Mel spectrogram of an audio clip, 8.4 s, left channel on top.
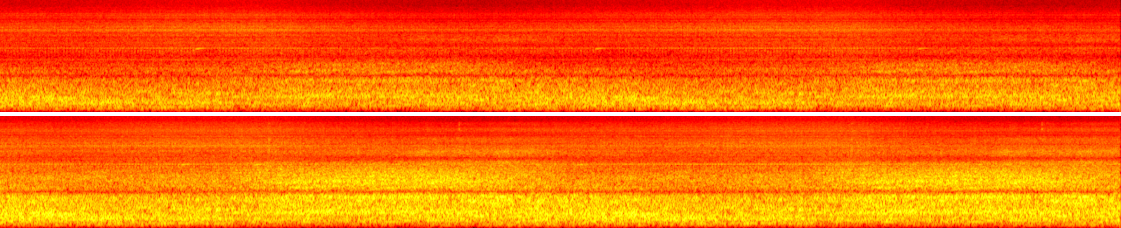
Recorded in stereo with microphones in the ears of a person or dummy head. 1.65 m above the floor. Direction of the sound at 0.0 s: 65° right (ahead or behind).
